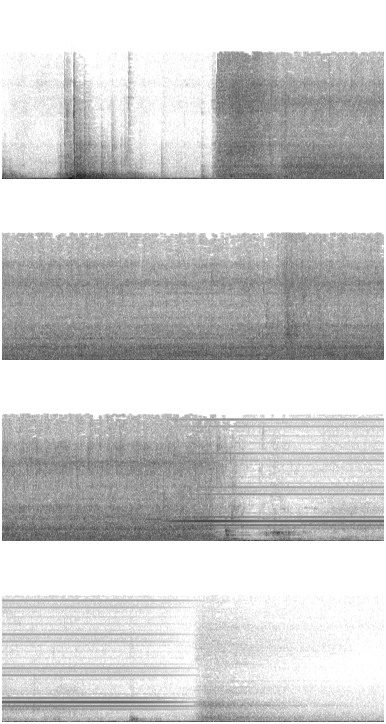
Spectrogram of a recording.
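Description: Bathroom basin tap turned on, water running steadily into a ceramic sink for about eight seconds after a thump about a second in. From about ten seconds the flow is quieter with a faint high whine, until it stops just before the end.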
